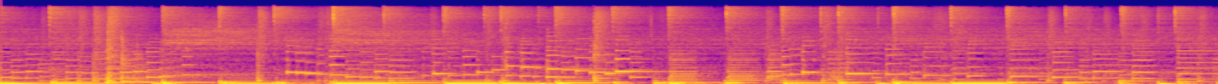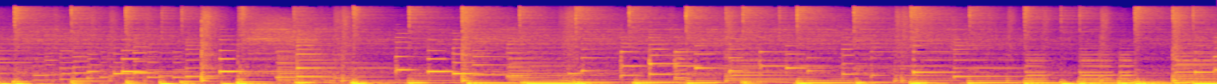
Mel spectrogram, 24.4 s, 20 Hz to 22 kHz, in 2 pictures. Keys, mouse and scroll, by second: 0.0 g, 1.9 Tab, 2.0-3.2 scroll down 4, 2.2 alt+z, 2.4 drag, 2.9-3.4 middle drag, 4.7 middle click, 4.9 scroll up 3, 5.2 shift+middle click, 5.9 click, 6.1 Tab, 6.4 middle click, 6.4-7.0 scroll down 2, 7.4 middle click, 7.8-8.4 scroll up 2, 8.4 middle click, 8.4 scroll up 1, 8.9 click, 9.4 KP_1, 10.1-10.5 scroll up 2, 10.8 shift+middle click, 14.4 shift+a, 15.7 s, 17.3 KP_7, 17.9 scroll down 1, 18.4 shift+middle drag, 19.1-19.5 drag, 19.7-20.1 middle drag, 20.4 middle click, 21.2 KP_1, 21.7-22.2 scroll up 2, 22.3 shift+middle drag, 23.2 click, 24.0 s.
